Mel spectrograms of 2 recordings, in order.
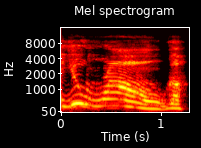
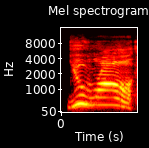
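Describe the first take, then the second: First: Said in the usual way. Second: "wrong" pressed down, a bit louder; firmer repeat. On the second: Retold or imitated. Telling her friend off on the phone, firm falling "wrong".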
